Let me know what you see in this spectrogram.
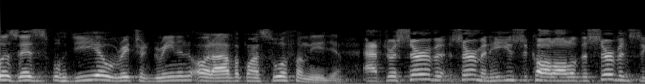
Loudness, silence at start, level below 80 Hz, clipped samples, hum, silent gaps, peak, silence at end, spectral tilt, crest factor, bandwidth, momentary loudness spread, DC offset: -23 LUFS; 0 s; -60 dBFS; under 0.1%; none; none; -6 dBFS; 0 s; -7.5 dB/octave; 16 dB; 5.4 kHz; 8 LU; 0.6%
